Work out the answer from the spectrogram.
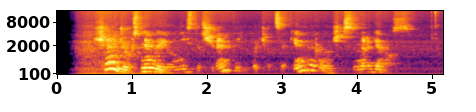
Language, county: Lithuanian, Vilnius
